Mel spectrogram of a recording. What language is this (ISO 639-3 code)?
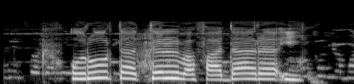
pus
